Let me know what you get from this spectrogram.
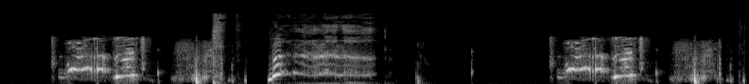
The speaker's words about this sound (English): Do y'all want to hit a voicemail? And Yeah. Do an intermission. I want to hear the scream. Oh, we got screamers. We got a couple in here.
